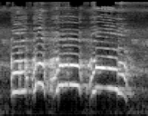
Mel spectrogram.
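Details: A rooster crows in the early morning, one long crow lasting about a second and a half, with several linked parts and a bright, wavering, almost sung tone.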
